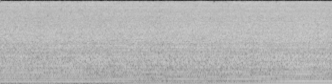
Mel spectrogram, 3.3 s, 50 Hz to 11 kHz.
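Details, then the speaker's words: Ford Pinto with unleaded cylinder head, revved to about 2,500 rpm: steady engine drone that pulses and swells, shaking the whole car and bonnet; the cause was found to be a loose alternator bracket. "right as you can hear it by the whole car is now shaking look at the bonnet and then you'll hear about two and a half thousand revs for a real shaky experience sort of pulses there drone drone drone drone drone"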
